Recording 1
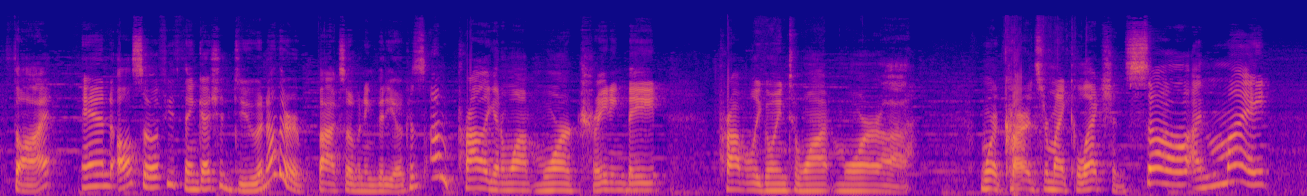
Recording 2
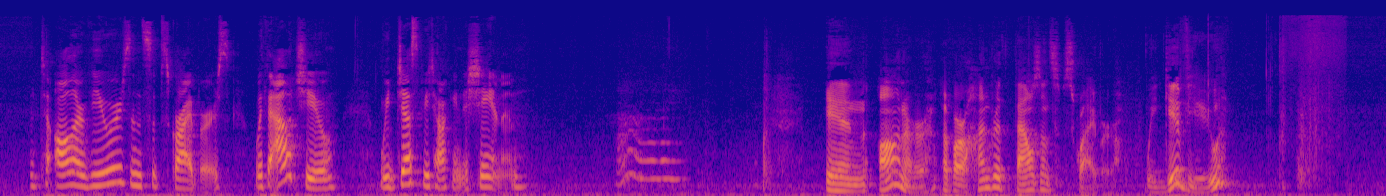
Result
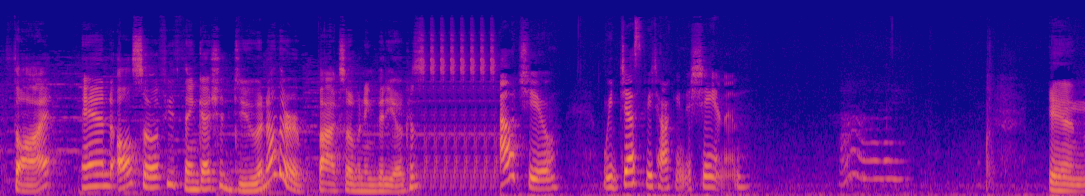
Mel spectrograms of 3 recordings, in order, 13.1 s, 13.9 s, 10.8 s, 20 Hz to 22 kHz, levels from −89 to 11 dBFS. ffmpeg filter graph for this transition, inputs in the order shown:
-filter_complex "[0:a]apad=whole_dur=10.85,atrim=end=10.85,asplit=8[a][b][c][d][e][f][g][h];[a]atrim=end=4.302[i];[b]atrim=start=4.198:end=4.302[j];[c]atrim=start=4.198:end=4.302[k];[d]atrim=start=4.198:end=4.302[l];[e]atrim=start=4.198:end=4.302[m];[f]atrim=start=4.198:end=4.302[n];[g]atrim=start=4.198:end=4.302[o];[h]atrim=start=4.198:end=4.302[p];[1:a]atrim=start=2.768:end=8.62[q];[i][j]acrossfade=d=0.004:c1=hsin:c2=hsin[r];[r][k]acrossfade=d=0.004:c1=hsin:c2=hsin[s];[s][l]acrossfade=d=0.004:c1=hsin:c2=hsin[t];[t][m]acrossfade=d=0.004:c1=hsin:c2=hsin[u];[u][n]acrossfade=d=0.004:c1=hsin:c2=hsin[v];[v][o]acrossfade=d=0.004:c1=hsin:c2=hsin[w];[w][p]acrossfade=d=0.004:c1=hsin:c2=hsin[x];[x][q]acrossfade=d=0.004:c1=hsin:c2=hsin"

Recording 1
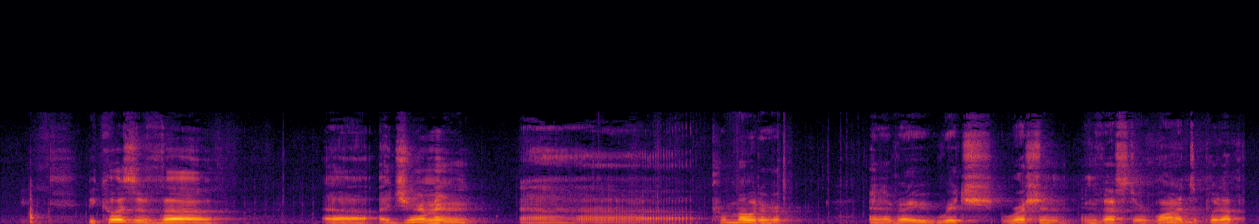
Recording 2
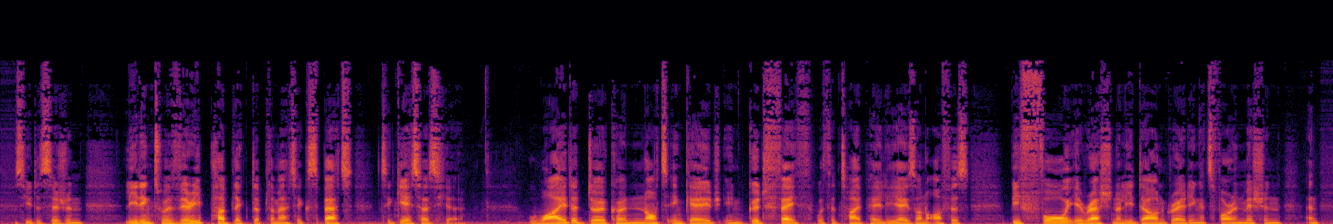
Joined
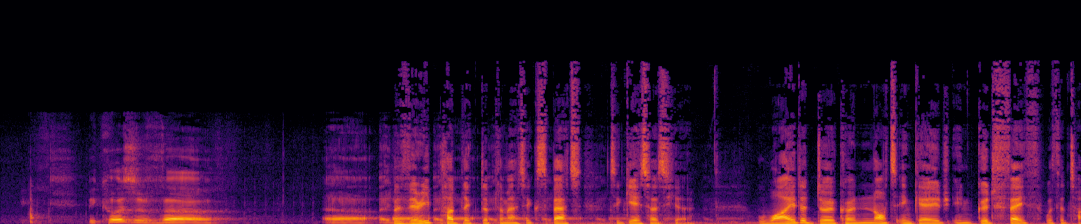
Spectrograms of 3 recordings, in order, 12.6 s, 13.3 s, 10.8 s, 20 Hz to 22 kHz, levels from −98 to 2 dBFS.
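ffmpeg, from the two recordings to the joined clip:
-filter_complex "[0:a]apad=whole_dur=10.81,atrim=end=10.81,atrim=end=3.942[a];[1:a]atrim=start=1.648:end=8.52[b];[a][b]acrossfade=d=0.004:c1=hsin:c2=hsin,asplit=2[c][d];[d]afade=t=in:st=3.38:d=0.01,afade=t=out:st=3.94:d=0.01,aecho=0:1:540|1080|1620|2160|2700|3240|3780|4320|4860:0.749894|0.449937|0.269962|0.161977|0.0971863|0.0583118|0.0349871|0.0209922|0.0125953[e];[c][e]amix=inputs=2:normalize=0"

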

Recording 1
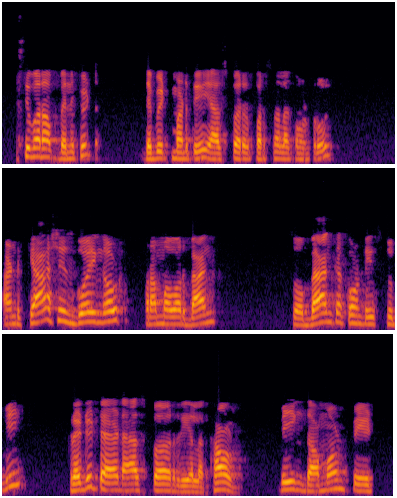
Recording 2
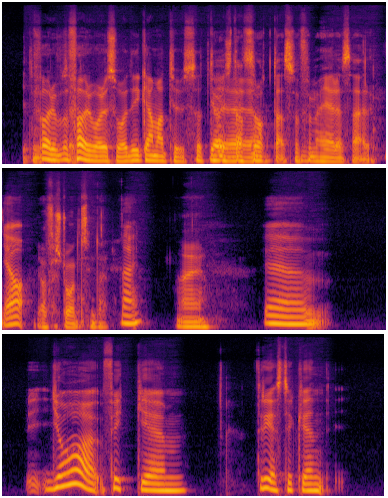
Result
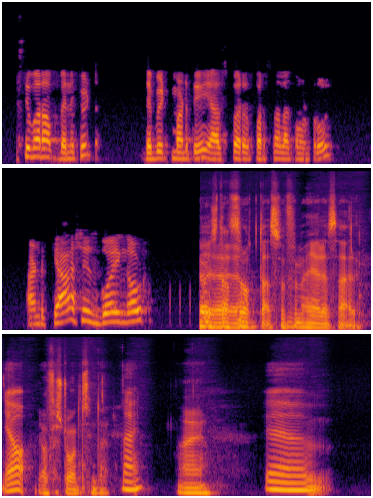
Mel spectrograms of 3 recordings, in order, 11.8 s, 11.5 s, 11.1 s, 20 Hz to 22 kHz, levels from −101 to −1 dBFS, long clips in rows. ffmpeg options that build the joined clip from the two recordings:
-filter_complex "[0:a]apad=whole_dur=11.07,atrim=end=11.07,asplit=4[a][b][c][d];[a]atrim=end=5.382[e];[b]atrim=start=5.278:end=5.382[f];[c]atrim=start=5.278:end=5.382[g];[d]atrim=start=5.278:end=5.382[h];[1:a]atrim=start=2.128:end=7.52[i];[e][f]acrossfade=d=0.004:c1=hsin:c2=hsin[j];[j][g]acrossfade=d=0.004:c1=hsin:c2=hsin[k];[k][h]acrossfade=d=0.004:c1=hsin:c2=hsin[l];[l][i]acrossfade=d=0.004:c1=hsin:c2=hsin"

